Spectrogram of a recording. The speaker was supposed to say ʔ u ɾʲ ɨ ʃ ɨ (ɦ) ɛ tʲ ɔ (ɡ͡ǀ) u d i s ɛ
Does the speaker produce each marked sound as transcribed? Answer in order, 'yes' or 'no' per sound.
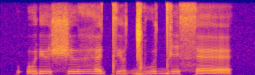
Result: yes, yes

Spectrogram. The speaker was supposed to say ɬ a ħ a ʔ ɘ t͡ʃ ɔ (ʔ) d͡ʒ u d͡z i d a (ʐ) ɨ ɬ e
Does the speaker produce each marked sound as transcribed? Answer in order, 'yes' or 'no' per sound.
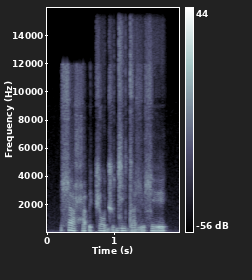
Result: no, no

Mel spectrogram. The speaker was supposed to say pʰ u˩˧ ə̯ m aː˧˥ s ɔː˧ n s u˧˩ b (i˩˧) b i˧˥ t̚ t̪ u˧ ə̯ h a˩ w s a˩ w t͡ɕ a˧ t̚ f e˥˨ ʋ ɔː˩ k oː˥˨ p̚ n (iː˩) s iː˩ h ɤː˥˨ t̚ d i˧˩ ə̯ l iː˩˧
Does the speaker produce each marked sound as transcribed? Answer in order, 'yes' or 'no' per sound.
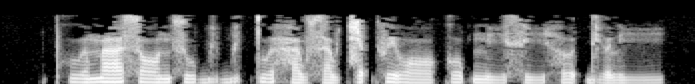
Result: yes, yes

